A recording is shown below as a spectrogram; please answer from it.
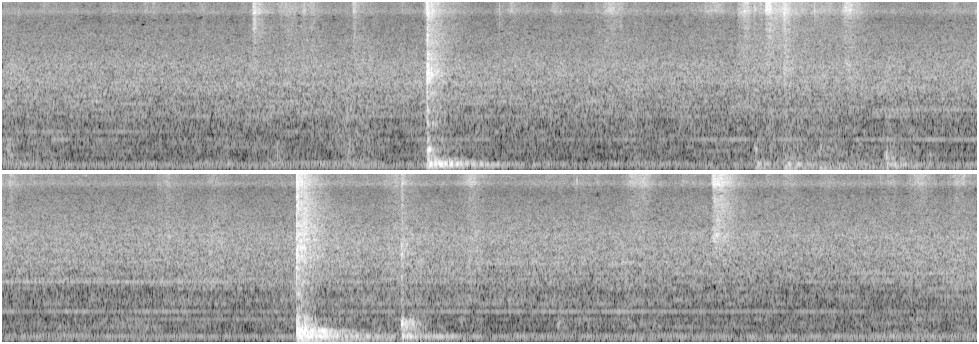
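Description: Two loud thuds of a body landing on the training mats as an aikido partner is taken down for an ikkyo pin, the second followed about a second later by a smaller thump, with a few light knocks of feet and knees on the mats between. A steady low room hum runs underneath.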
